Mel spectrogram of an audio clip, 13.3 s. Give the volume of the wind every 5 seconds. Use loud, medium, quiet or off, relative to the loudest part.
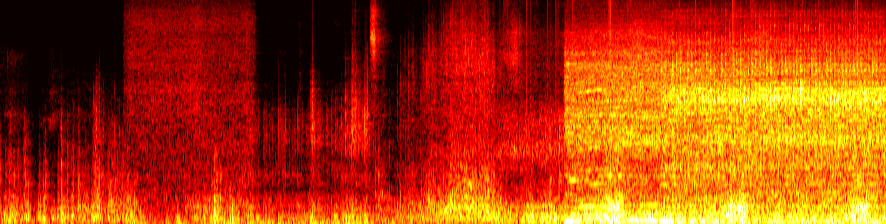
quiet, loud, loud.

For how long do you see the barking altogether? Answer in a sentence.
The barking can't be heard in this clip.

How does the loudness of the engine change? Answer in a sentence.
The loudness of the engine stays about the same.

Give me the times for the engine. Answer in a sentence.
The engine can be heard from 8.4 to 13.2 s.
